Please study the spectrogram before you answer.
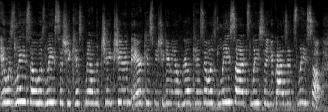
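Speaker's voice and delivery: very high, pleading mock voice; frantic accusation. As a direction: blurt out the name in panic. Jam Jam insisting frantically.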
